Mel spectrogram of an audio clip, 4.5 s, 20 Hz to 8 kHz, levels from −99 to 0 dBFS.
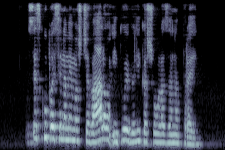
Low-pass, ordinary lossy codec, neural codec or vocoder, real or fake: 7.2 kHz; none; none; real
